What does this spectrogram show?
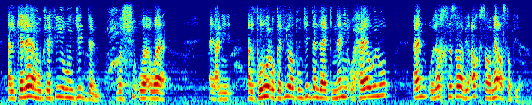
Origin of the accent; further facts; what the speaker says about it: Egypt; إذن أنا مسلم فقط، ولا أتسمى إلا بهذا الاسم. ثانيا، فأنا مصري أحب بلدي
